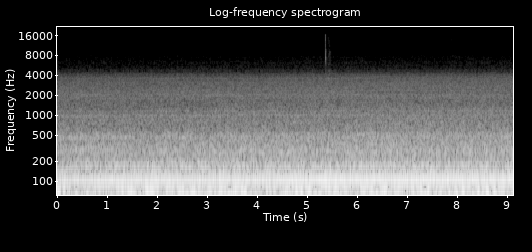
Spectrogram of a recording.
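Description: A 1991 Dodge Grand Caravan cruising at highway speed, around 60 to 65 mph, with a steady, loud droning engine and road rumble that holds evenly throughout, close and continuous with no pauses.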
